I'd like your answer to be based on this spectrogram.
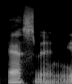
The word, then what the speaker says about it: Assmann: And finally, we have the most infamous suspect of all, Hans Osman. Yes, that's his... Excuse me. Hans Assmann. Yes, that's his real name, and yes, it's pronounced exactly how you think it is.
